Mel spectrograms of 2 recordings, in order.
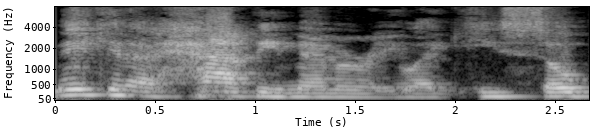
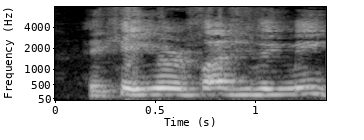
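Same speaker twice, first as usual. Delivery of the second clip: brash, in-your-face delivery, pitched up high; 8 semitones higher than usual. Quoting a movie scene to the other speaker: brash Will Smith impression. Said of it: "Will Smith just speaks much more brash".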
